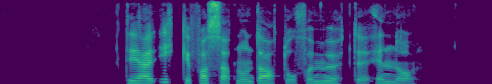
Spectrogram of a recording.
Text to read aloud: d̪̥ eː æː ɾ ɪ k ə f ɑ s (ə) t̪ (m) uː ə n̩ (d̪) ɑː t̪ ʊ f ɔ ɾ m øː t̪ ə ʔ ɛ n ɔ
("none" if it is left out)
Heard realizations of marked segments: ɑ, n, d̪

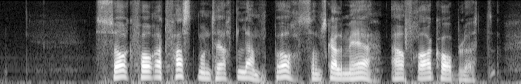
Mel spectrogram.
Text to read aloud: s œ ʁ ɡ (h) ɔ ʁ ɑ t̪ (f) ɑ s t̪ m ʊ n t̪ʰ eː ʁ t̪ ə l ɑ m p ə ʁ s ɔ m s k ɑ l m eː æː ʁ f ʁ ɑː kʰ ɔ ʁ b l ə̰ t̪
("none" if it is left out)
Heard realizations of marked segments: f, f

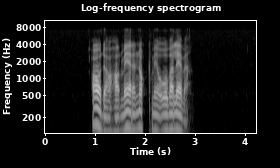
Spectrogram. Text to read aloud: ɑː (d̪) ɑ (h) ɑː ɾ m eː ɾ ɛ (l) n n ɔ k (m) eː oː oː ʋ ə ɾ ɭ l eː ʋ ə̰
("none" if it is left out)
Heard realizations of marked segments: d̪, h, none, m

